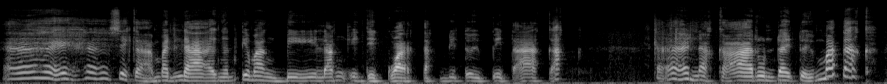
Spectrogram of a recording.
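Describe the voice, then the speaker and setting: A woman's voice: fairly low pitch, expressive, takes it slowly, fairly bright tone, full character voice. A woman playing a frail, talkative old grandmother with a Filipino accent in a comedy radio drama. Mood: chatty, grateful. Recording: noisy radio drama recording.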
